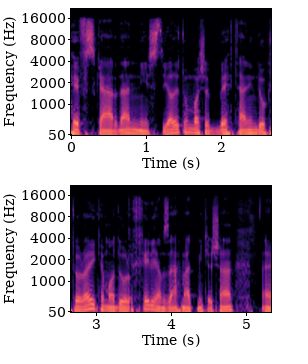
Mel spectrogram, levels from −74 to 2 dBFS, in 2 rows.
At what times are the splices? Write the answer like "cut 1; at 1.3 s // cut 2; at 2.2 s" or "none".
cut 1; at 3.4 s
